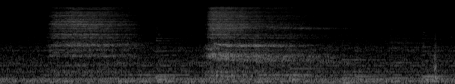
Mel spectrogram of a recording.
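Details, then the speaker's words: Bronchial breath sounds heard over the lung periphery in pneumonia with lobar consolidation: loud, harsh, hollow breaths with exhalation audible all the way out, resembling sounds normally heard over the trachea and main-stem bronchi. "this is an abnormal breath sound because you can hear exhalation all the way out."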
